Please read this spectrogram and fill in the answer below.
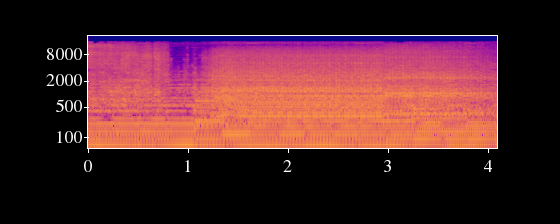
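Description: Electric sewing machine stitching in one fast, steady run of about two and a half seconds, starting about a second in, over background music.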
